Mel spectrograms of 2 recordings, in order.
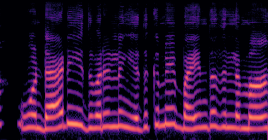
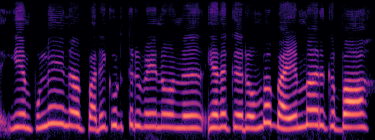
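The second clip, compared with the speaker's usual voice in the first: ordinary delivery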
